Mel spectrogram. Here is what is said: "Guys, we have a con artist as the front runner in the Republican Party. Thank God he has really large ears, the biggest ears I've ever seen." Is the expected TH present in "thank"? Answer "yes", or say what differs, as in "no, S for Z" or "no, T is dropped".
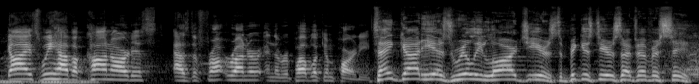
yes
